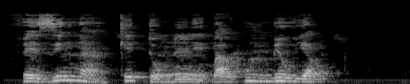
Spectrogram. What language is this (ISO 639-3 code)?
mdd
